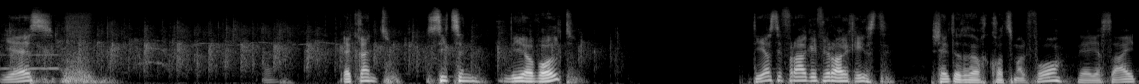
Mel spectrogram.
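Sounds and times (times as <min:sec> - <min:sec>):
speech: 0:00.0 - 0:01.2, 0:03.4 - 0:05.9, 0:07.6 - 0:11.3
audience applause: 0:00.0 - 0:06.3.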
